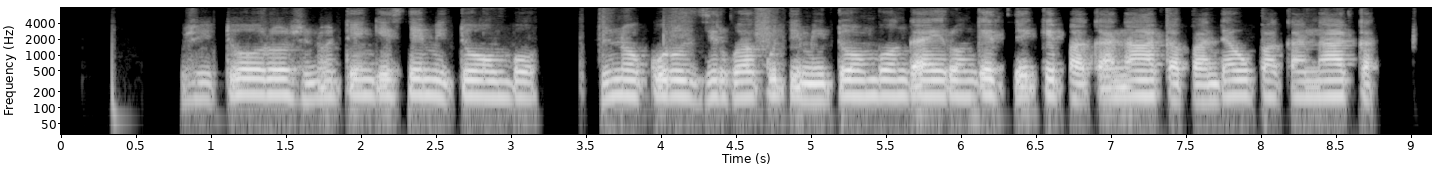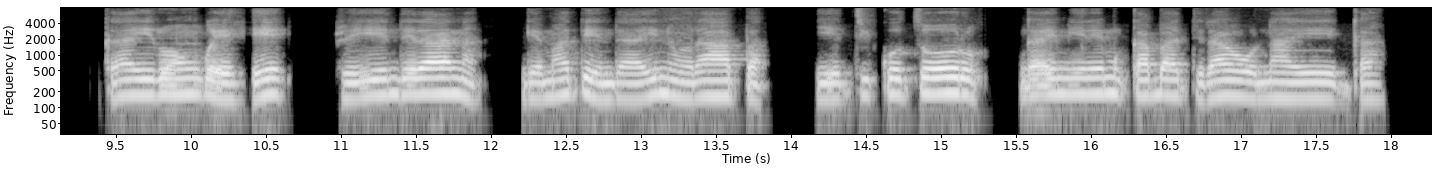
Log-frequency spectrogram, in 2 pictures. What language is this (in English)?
Ndau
